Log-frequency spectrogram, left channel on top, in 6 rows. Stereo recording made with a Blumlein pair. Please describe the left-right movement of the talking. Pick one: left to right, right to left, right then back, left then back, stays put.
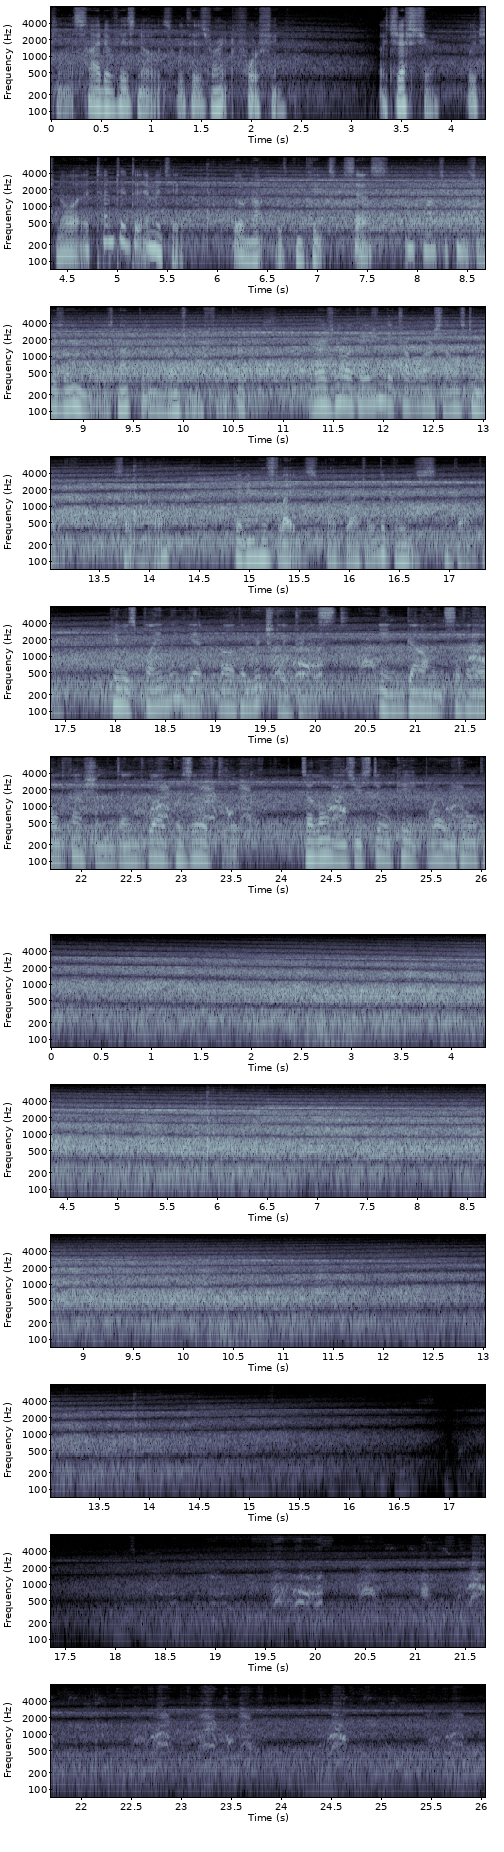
stays put.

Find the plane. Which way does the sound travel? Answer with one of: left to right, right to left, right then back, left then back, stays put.
right to left.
